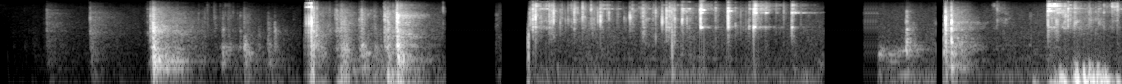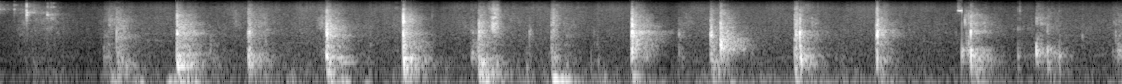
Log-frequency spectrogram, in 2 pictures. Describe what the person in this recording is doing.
I unlocked the door, took the keys out, opened and closed the door as I was holding the keychain, and walked upstairs.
